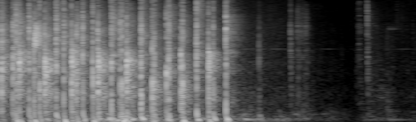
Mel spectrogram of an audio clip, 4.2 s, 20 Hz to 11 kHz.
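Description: A short round of audience applause during a live radio session on 101.5 FM: brisk, crisp claps that run steadily for about two seconds, then thin out to a few scattered last claps before falling silent. No one speaks.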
